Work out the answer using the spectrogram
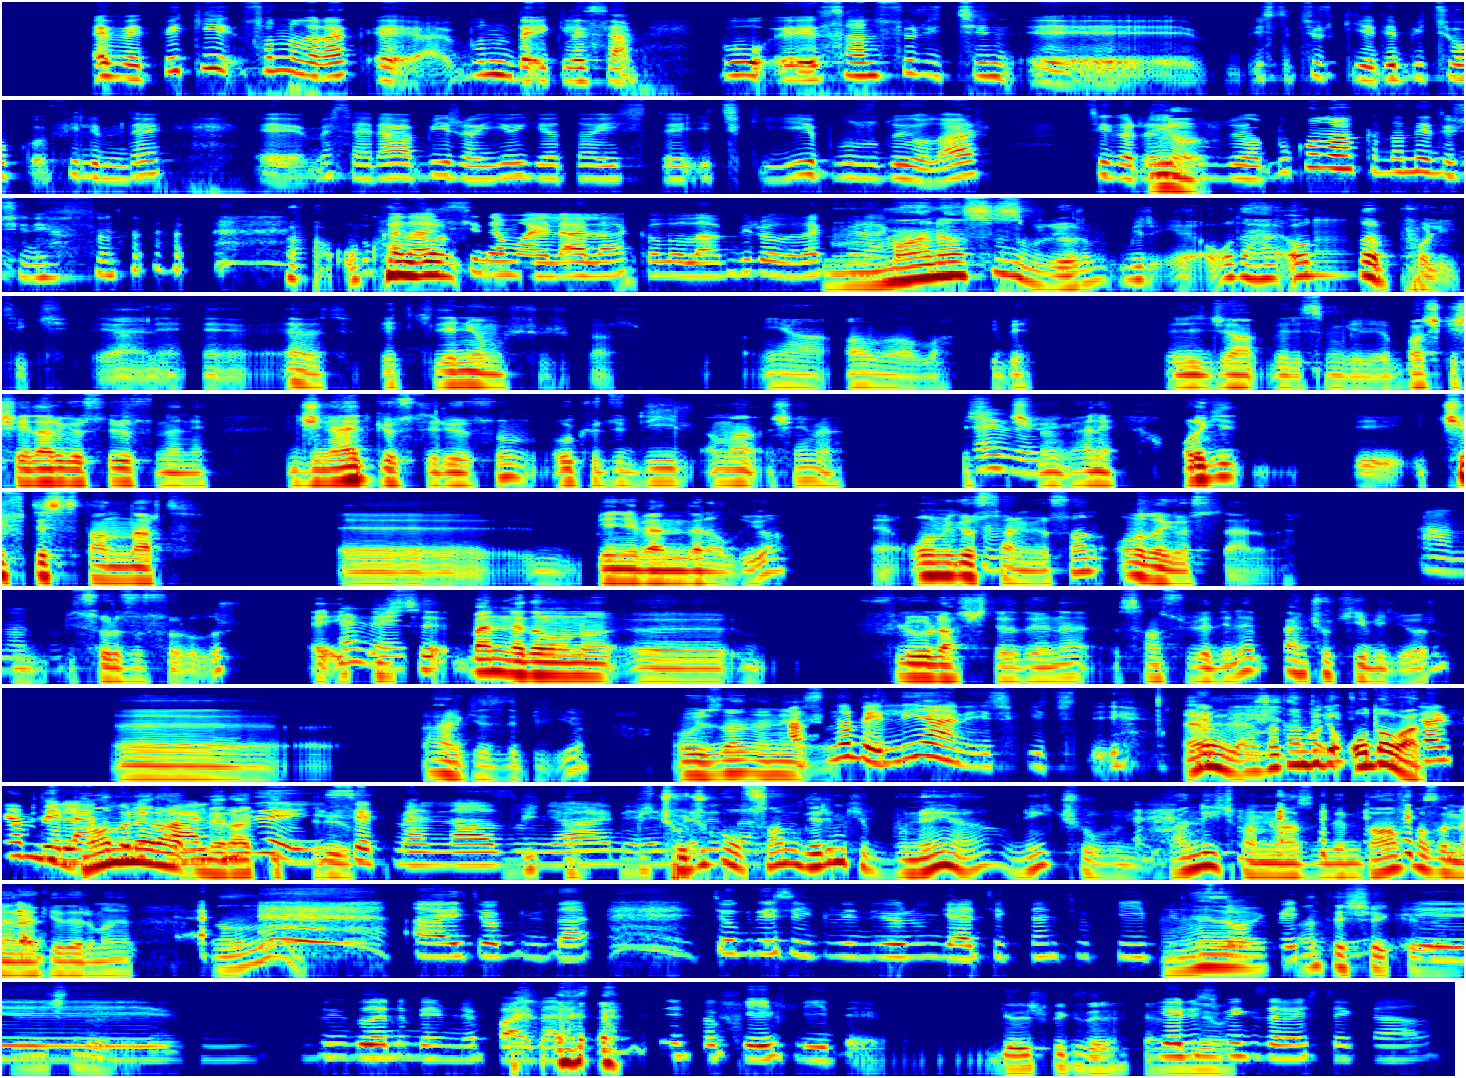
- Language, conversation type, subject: Turkish, podcast, Sinemada temsil neden önemlidir ve aklınıza hangi örnekler geliyor?
- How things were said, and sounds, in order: other background noise; laughing while speaking: "düşünüyorsun?"; chuckle; unintelligible speech; tapping; chuckle; laugh; laughing while speaking: "Dikkatini çeker"; chuckle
